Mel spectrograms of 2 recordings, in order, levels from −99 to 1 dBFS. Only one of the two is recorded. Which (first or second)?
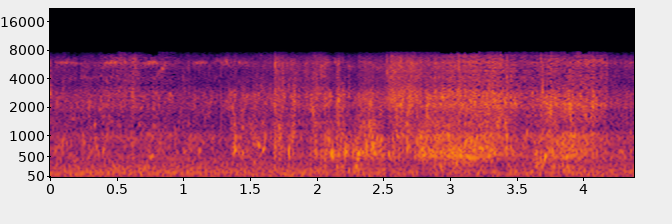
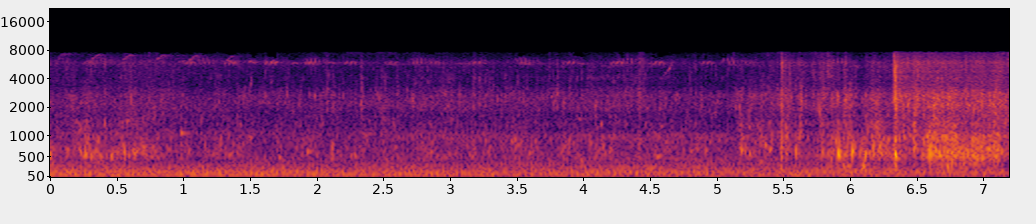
second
